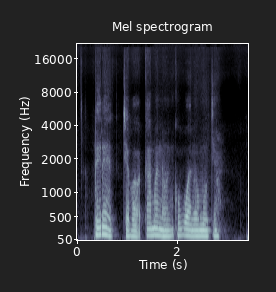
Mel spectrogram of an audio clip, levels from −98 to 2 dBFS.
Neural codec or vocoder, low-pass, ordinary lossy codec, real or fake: codec, 44.1 kHz, 2.6 kbps, SNAC; none; none; fake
